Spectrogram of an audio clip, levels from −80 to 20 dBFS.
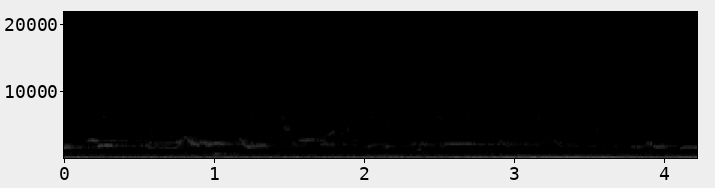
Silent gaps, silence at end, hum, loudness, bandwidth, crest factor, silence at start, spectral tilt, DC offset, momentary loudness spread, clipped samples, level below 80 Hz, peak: none; 0 s; none; -58 LUFS; 16 kHz; 14 dB; 0 s; -7 dB/octave; under 0.1%; 7 LU; under 0.1%; -66 dBFS; -42 dBFS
